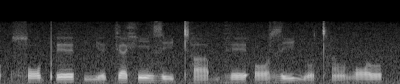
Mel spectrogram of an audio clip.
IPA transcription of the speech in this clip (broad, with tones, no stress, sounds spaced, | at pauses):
sˤ u˧˥ pʼ ɪ˥ | ʎ ɪ˩˧ k ɛ˥ x ĩ˥ z i˧ cʰ a˩ bʱ e˧ ʔ ɔ˩˧ z i˥ ʎ o˩ tʰ ã˩ ðˤ o˧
